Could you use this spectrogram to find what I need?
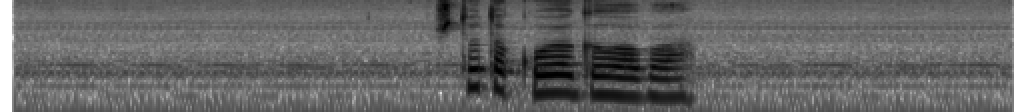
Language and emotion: Russian, neutral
